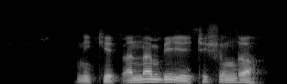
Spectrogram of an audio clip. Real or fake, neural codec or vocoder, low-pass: fake; codec, 16 kHz, 0.8 kbps, ZipCodec; 7.2 kHz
